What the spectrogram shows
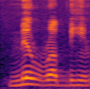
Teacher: And here assimilation, merging, blending will take place, and noon will drop. There will be no nasal sound.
